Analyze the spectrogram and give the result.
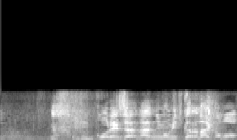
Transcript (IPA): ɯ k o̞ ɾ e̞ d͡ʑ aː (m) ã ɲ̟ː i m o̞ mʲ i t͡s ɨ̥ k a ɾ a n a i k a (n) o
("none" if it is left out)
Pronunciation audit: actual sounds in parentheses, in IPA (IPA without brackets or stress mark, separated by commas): n, m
